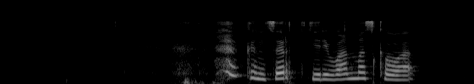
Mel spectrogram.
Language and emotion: Russian, positive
